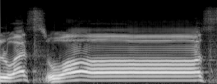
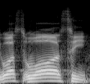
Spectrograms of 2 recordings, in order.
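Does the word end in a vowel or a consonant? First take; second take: consonant; vowel. First: The word ends on the s consonant. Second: The word ends with a short i vowel. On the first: The reciter stops on this word. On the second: The reciter continues without stopping.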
